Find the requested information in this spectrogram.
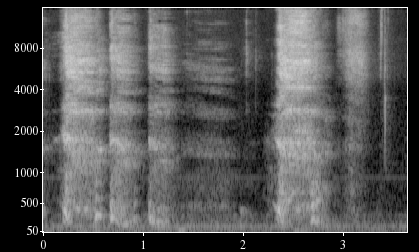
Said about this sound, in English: You sound like you've been smoking, though. Yeah, dude. Got a smoker's cough.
